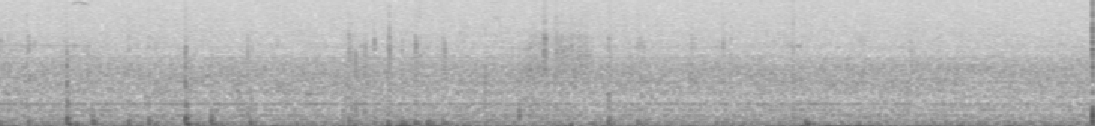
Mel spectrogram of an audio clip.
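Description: Faint, scattered clicks of a computer keyboard being typed on, a keystroke every second or so, over a low steady hiss.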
